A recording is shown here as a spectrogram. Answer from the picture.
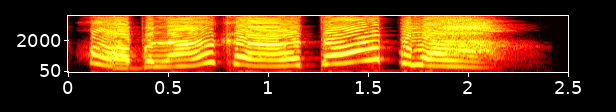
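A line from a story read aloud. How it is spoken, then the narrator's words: Loud shout. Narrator (Chinese): 大喊了一声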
